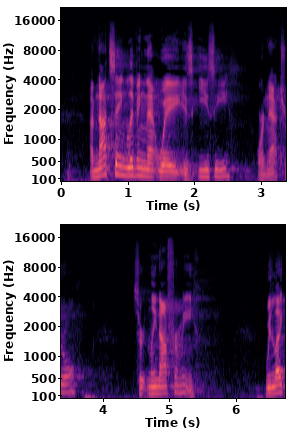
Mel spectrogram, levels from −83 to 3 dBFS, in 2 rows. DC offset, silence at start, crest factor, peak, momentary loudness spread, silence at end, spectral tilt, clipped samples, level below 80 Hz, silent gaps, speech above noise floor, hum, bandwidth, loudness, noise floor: under 0.1%; 0.1 s; 22 dB; -10 dBFS; 14 LU; 0 s; -4 dB/octave; under 0.1%; -58 dBFS; none; 34 dB; none; 16 kHz; -31 LUFS; -64 dBFS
